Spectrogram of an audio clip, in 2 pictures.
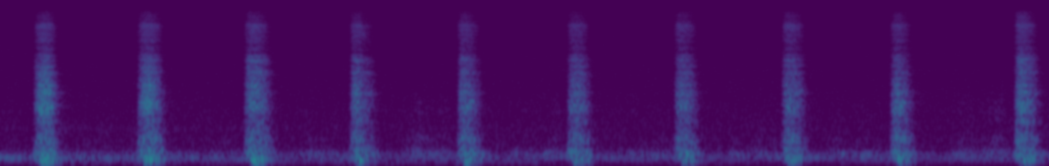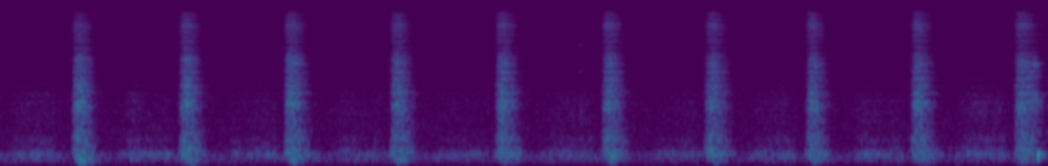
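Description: Forceful, rhythmic nasal exhales of a kriya breathing exercise pump out at a steady pace of about one sharp exhale per second, driven by diaphragm contractions after a three-quarters-full inhale through the nose, clear, with no talking over them.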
